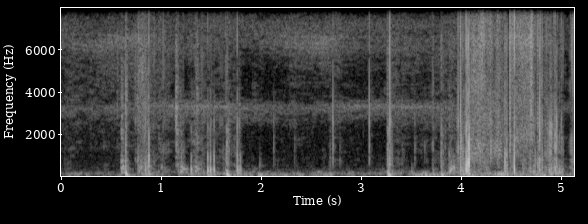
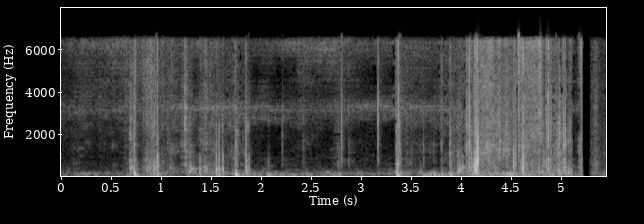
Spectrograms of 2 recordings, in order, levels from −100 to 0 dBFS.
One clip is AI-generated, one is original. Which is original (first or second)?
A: first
